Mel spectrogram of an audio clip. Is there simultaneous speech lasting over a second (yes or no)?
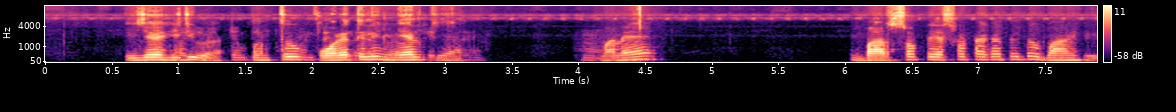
yes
